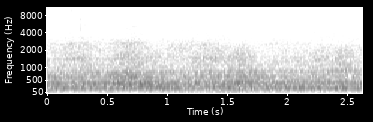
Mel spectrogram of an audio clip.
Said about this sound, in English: Oh, hang on, another plane going overhead.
